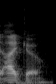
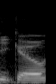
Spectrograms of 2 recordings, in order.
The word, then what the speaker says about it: Ico: I say Ico. It's pronounced eco.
